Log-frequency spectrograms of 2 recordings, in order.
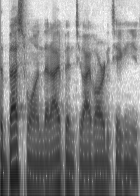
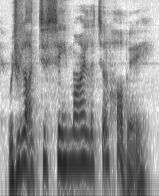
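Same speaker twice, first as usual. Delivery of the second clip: very high 1800s British gentleman voice; 11 semitones higher than usual. Mocking how an 1800s British man would talk about his shed: 1800s British gentleman voice. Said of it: "what a British guy would would would uh in in the eighteen hundreds".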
